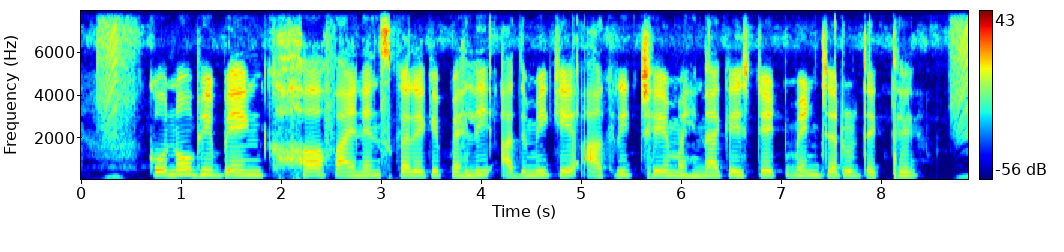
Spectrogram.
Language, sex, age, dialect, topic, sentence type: Chhattisgarhi, female, 18-24, Central, banking, statement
